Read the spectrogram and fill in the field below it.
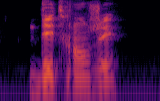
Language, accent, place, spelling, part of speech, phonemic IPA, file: French, France, Lyon, détranger, verb, /de.tʁɑ̃.ʒe/, LL-Q150 (fra)-détranger.wav
- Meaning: to drive away (insects that injure the plants)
